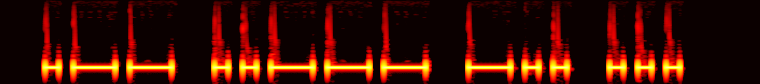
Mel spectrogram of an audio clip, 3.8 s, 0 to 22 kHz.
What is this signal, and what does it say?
Morse code, heard as a keyed tone, about 17 wpm, 700 Hz. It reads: W2DS
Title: USA Call Signs - 4 Characters - Repeated 3x - 17wpm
